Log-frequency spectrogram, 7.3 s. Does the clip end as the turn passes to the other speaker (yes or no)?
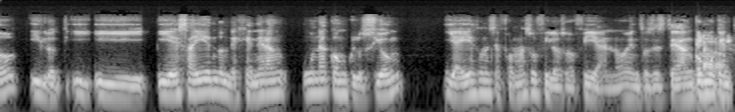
no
